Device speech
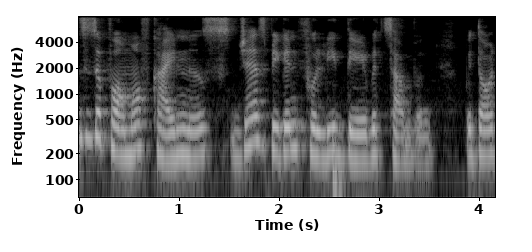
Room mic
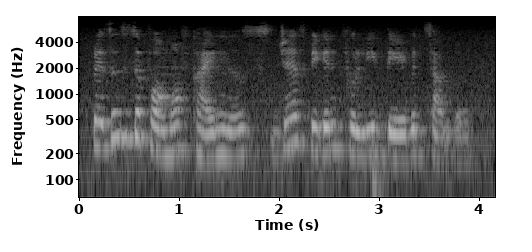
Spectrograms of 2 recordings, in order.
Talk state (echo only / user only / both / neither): echo only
